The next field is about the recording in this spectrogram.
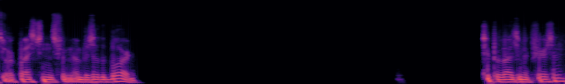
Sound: silence

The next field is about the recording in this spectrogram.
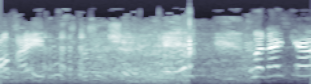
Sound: laughs

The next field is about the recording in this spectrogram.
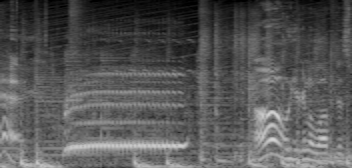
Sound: makes weird bird-like noise

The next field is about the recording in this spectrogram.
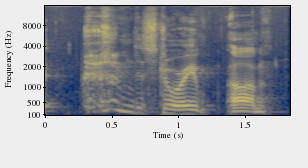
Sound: clears throat

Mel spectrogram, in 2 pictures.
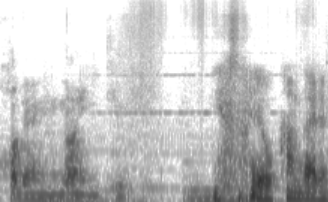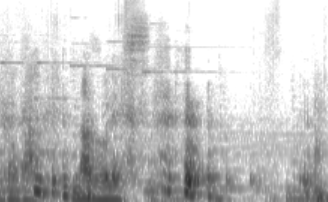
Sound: laughing

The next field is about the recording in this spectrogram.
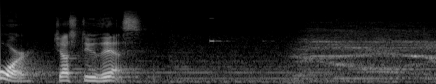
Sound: buzzing

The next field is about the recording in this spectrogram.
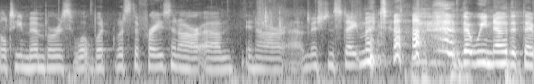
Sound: laughs

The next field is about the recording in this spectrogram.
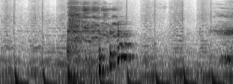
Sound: chuckles

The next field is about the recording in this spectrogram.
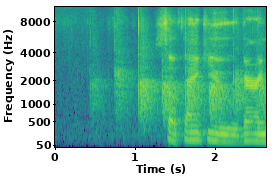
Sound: board Members applauding

